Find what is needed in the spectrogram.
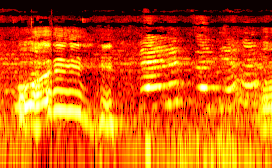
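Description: Young children's high-pitched voices calling out in play, in two stretches, the second wavering and sing-song.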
